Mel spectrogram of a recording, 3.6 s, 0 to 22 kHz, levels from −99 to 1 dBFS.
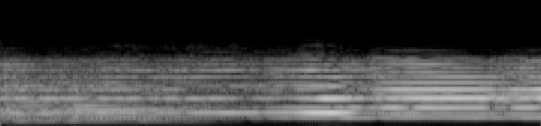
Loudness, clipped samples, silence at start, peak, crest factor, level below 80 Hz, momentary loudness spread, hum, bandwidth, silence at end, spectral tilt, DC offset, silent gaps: -29 LUFS; under 0.1%; 0 s; -14 dBFS; 14 dB; under -90 dBFS; 13 LU; 50 Hz at -85 dBFS; 4.3 kHz; 0 s; -0.5 dB/octave; under 0.1%; none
